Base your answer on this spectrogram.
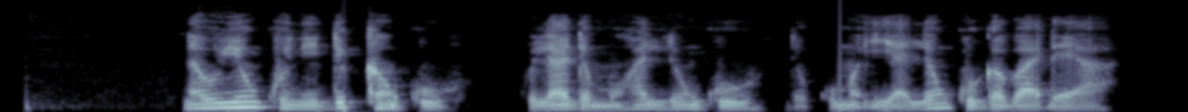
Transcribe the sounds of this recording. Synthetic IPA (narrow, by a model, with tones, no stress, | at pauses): na˦wjɪ˦ŋkʷu˨neː˨dʊ˦kːɐ˨ŋkʷu˨ | kʷʊ˨laː˦da˨mʊ˨ɦa˦lːɪ˦ŋkʷu˨da˨kʷʊ˦ma˦ʔɪ̰˨jaː˨lɐ˦ŋkʷu˨ɡɐ˨baː˦ɗɐ˦ja˦ʔ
